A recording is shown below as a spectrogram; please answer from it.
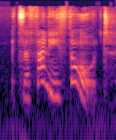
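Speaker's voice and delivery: a hint of a young girl; Sophie's voice. A narrator's reading. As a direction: read her as a polite small girl.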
